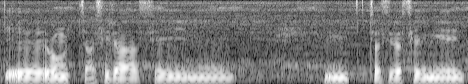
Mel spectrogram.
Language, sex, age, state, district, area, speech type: Bengali, male, 18-30, West Bengal, Paschim Medinipur, rural, spontaneous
